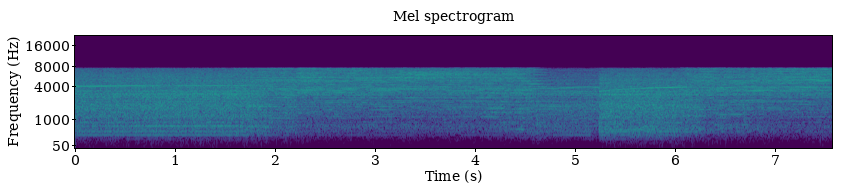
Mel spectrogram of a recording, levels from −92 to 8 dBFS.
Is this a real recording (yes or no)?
yes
